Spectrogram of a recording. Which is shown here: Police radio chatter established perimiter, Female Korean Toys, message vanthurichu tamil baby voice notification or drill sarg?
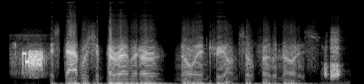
Police radio chatter established perimiter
